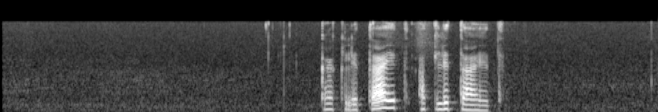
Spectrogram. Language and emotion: Russian, neutral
